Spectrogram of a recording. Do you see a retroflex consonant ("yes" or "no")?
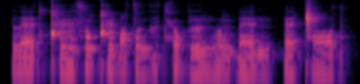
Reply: no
